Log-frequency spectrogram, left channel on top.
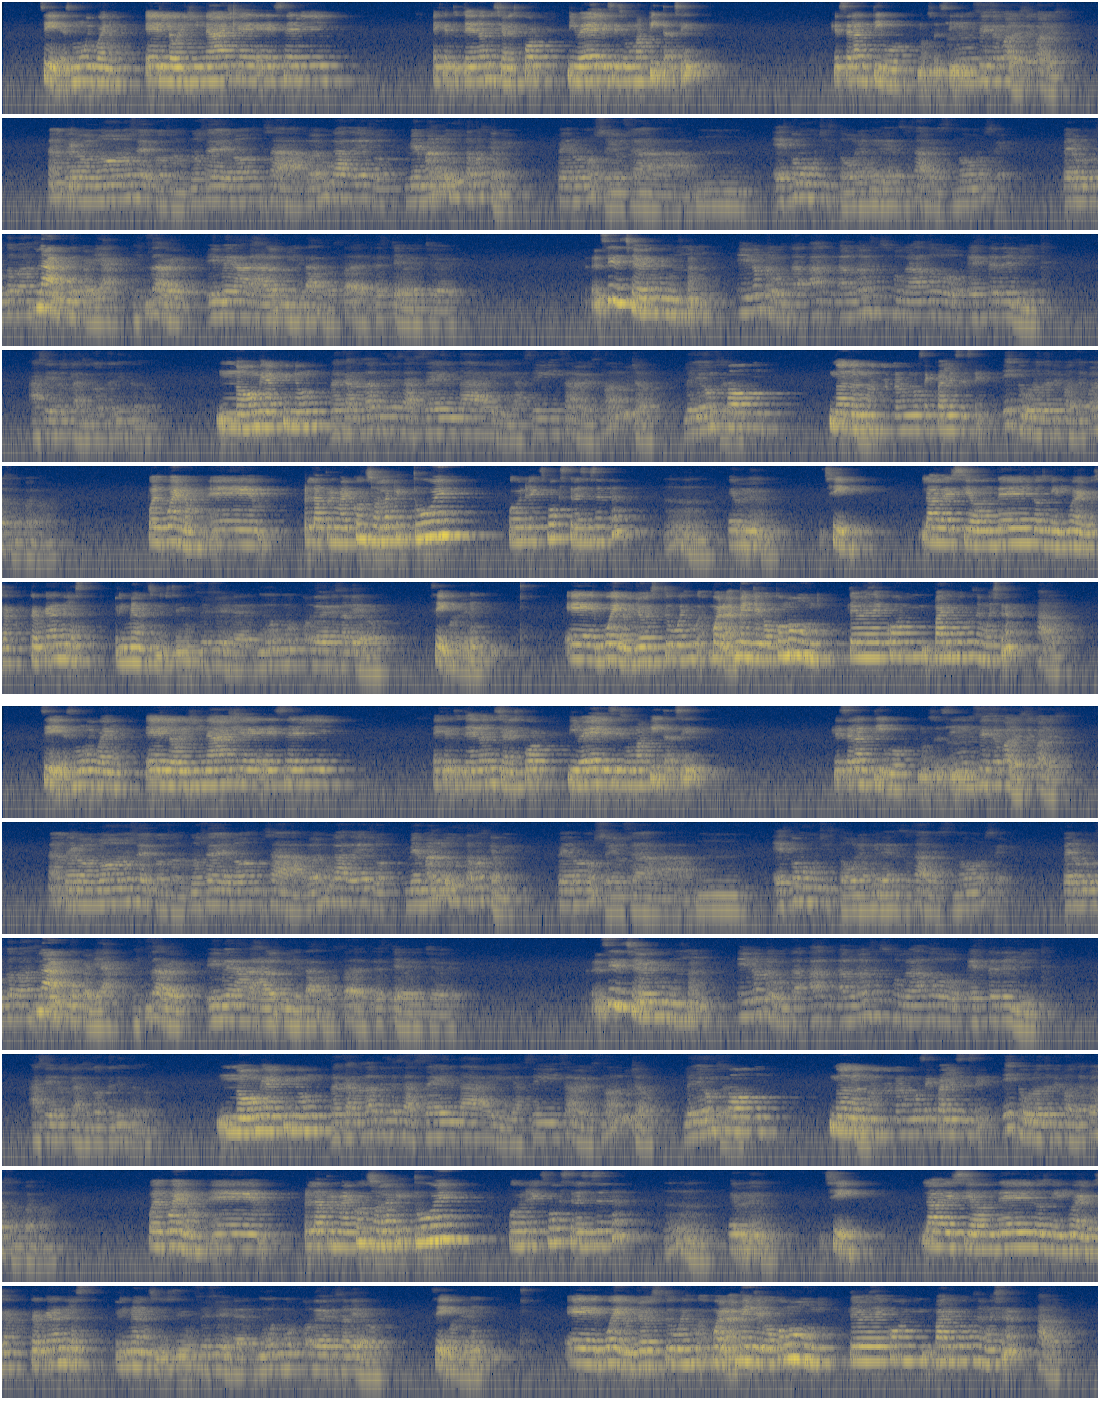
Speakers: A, on the left (about 70°); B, in the centre.
A: Sí, es muy bueno. El original que es el, el que tú tienes las misiones por niveles y es un mapita, ¿sí? Que es el antiguo. No sé si...
B: Mm, sí, sé cuáles, sé cuáles.
A: Ah, ok.
B: Pero no, no sé de cosa, no sé, no, o sea, lo he jugado y eso. Mi hermano le gusta más que a mí, pero no sé, o sea, mm, es como mucha historia, muy denso, ¿sabes? No, no sé. Pero me gusta más simplemente
A: Largo.
B: pelear, <laughs> ¿sabes? Irme a, a los puñetazos, ¿sabes? Es chévere, es chévere.
A: Eh, Sí, es chévere, me
B: Mm,
A: gusta.
B: y una pregunta, ¿al- ¿alguna vez has jugado este de Link? Así en los clásicos de Nintendo.
A: No, mira que no.
B: Rescatando a la princesa Zelda y así, ¿sabes? No lo he escuchado. Legend of Zelda.
A: No, no,
B: Mm.
A: no, no, no, no, no sé cuál es ese.
B: ¿Y tú, los de tu infancia, cuáles son? Cuéntame.
A: Pues bueno, eh, la primera consola que tuve fue un Xbox 360.
B: Mm,
A: Em,
B: qué bien.
A: sí, La versión del 2009, o sea, creo que eran de las primeras, si no estoy mal.
B: Sí, sí, de- mu- mu- cu- desde que salieron.
A: Sí.
B: Muy bien.
A: Mm. Eh, bueno, yo estuve jugando, bueno, me llegó como un DVD con varios juegos de muestra.
B: Halo.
